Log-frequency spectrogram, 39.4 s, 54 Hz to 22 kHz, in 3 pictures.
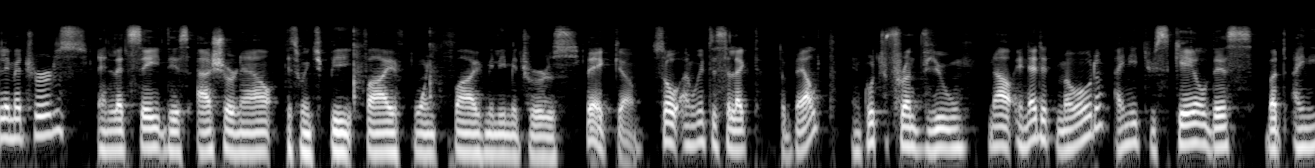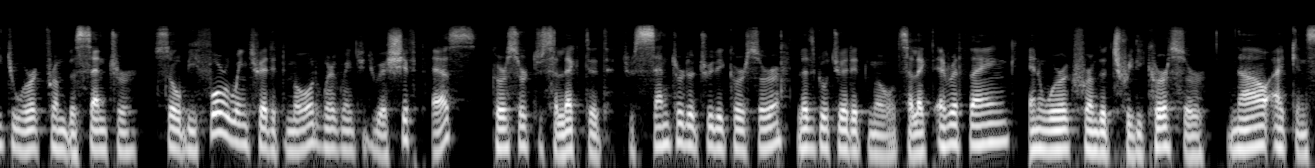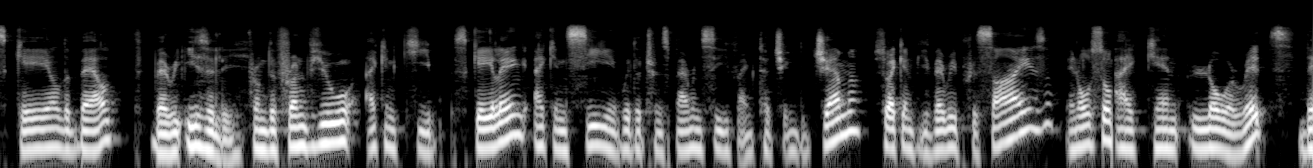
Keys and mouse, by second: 2.3-3.6 drag, 3.6 click, 8.3 click, 8.4 KP_1, 9.8 Tab, 10.2 middle click, 14.7 Tab, 17.3 shift+s, 20.9 Tab, 22.2 a, 23.3-25.1 drag, 25.2 KP_7, 25.2 s, 28.8 s, 31.1 click, 32.3 shift+middle click, 35.0 Escape, 35.2 s, 37.0 g, 37.2 z.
